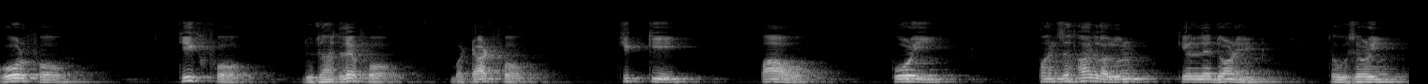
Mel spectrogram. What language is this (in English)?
Konkani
